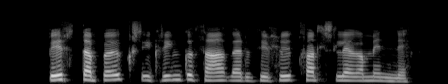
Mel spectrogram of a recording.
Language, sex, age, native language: Icelandic, female, 50-59, Icelandic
